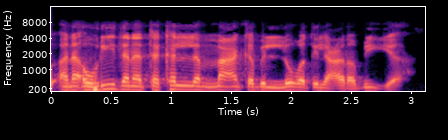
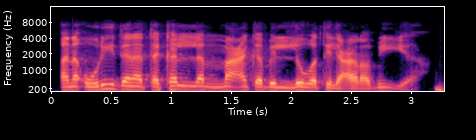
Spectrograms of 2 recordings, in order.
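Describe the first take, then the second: First: Second speaker's Arabic. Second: First speaker's Arabic. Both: Shown as a demonstration. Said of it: "इसने भी वही बात बोली है जो फर्स्ट नंबर वाले ने बोली".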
